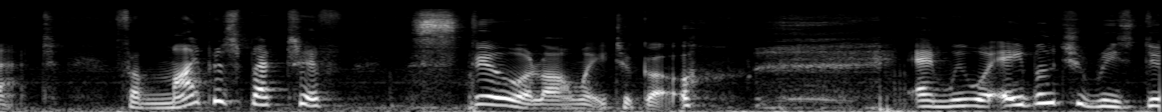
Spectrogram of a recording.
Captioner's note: chuckles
